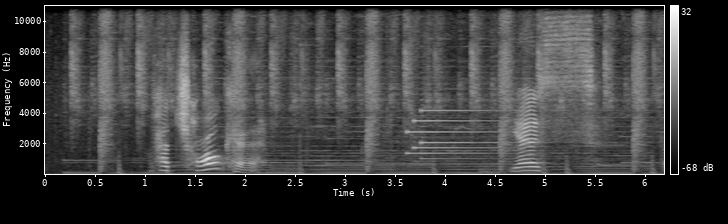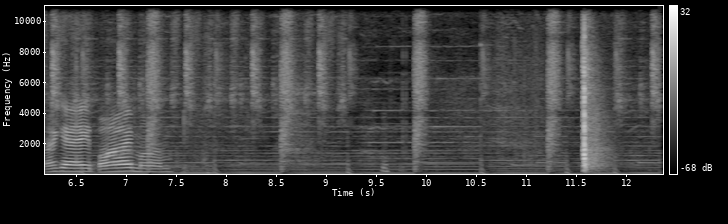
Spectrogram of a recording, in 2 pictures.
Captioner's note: notification sound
